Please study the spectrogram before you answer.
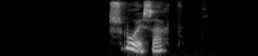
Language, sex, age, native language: Icelandic, female, 20-29, Icelandic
